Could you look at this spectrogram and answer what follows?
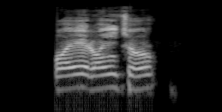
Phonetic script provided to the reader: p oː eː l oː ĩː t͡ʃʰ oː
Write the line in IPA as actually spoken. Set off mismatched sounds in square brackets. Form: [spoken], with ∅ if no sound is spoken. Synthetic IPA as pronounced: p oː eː [ɾ] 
